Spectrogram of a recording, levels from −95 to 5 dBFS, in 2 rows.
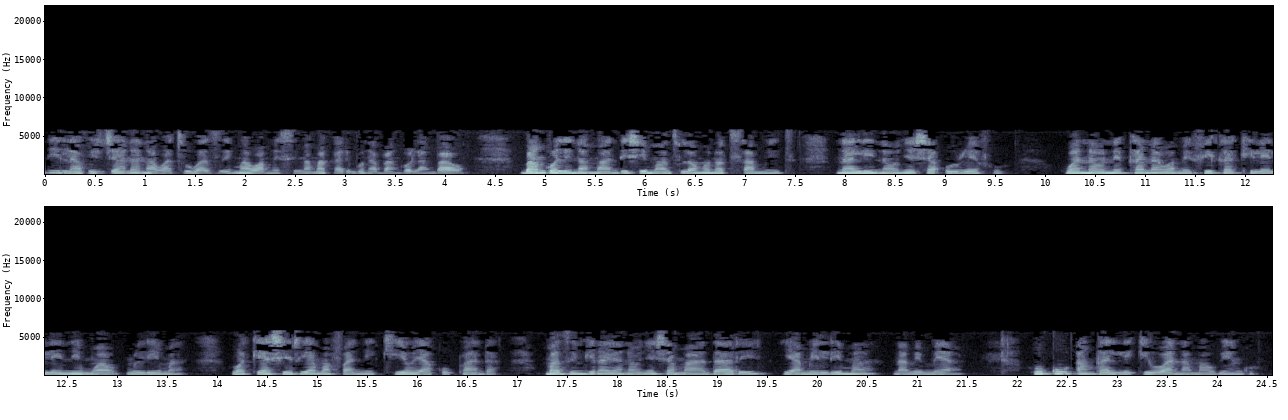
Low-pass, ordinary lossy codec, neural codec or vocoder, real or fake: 7.2 kHz; MP3, 24 kbps; none; real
